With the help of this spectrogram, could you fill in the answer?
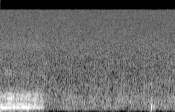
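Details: Short, low, droning snore from a dog with a faint buzzing tone, under a second long, then quiet apart from a single soft tap.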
